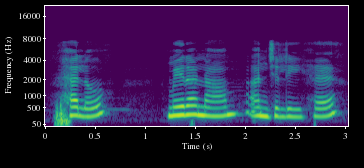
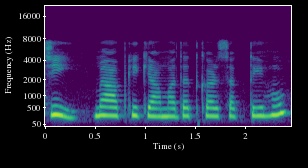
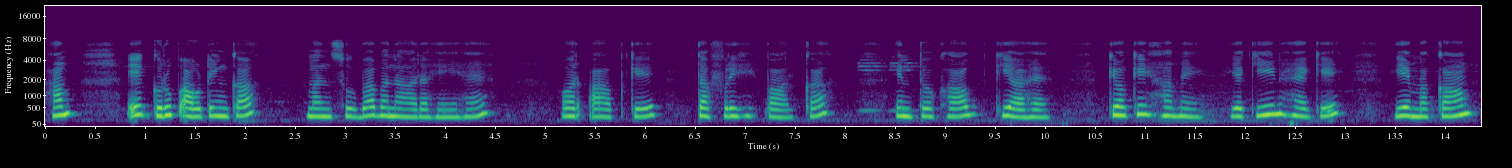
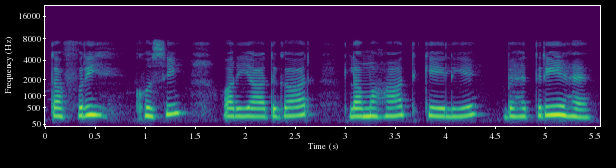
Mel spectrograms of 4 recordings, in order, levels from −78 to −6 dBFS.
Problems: low volume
